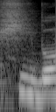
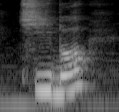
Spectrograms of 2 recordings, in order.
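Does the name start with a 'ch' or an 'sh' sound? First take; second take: sh; ch. First: The name starts with an 'sh' sound. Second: The name starts with a 'ch' sound. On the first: The speaker calls it right. "anzi si dovrebbe pronunciare Shibo" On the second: The speaker calls it wrong. "scritto Cibo ma si pronuncia Shibo"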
